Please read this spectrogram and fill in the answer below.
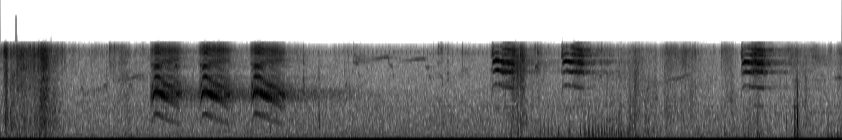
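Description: Crows cawing: three harsh caws about half a second apart starting around a second and a half in, then three more between about five and seven and a half seconds, over a steady hiss.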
